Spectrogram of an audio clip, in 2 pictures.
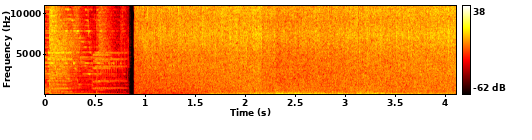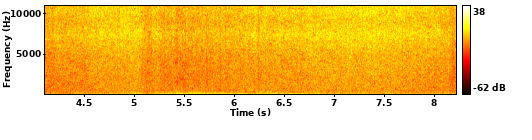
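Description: Thunderstorm sound effect: a steady hiss of heavy rain under a deep rolling rumble of thunder, swelling about a second and a half in and staying loud. A music track cuts off abruptly just before the storm begins.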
